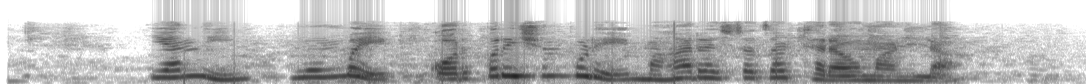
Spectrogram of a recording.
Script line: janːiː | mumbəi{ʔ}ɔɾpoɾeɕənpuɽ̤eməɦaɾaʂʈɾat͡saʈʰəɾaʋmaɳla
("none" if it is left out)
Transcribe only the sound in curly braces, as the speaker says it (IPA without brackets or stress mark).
k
